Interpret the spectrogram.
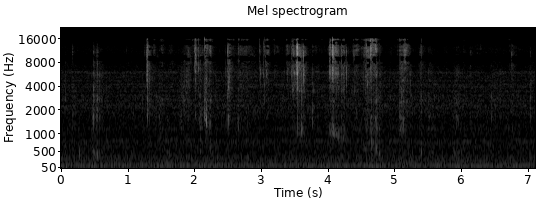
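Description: A person biting and chewing crispy fried food, with crackly crunches. The crunches are densest around the middle.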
